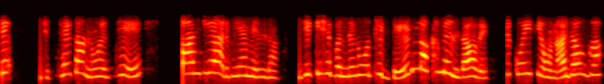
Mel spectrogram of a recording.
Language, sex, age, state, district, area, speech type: Punjabi, female, 18-30, Punjab, Tarn Taran, urban, conversation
